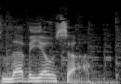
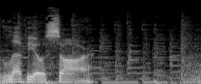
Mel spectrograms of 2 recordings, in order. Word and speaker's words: Leviosa: help sometimes hey Siri it's Leviosa not leviosar measure app is a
